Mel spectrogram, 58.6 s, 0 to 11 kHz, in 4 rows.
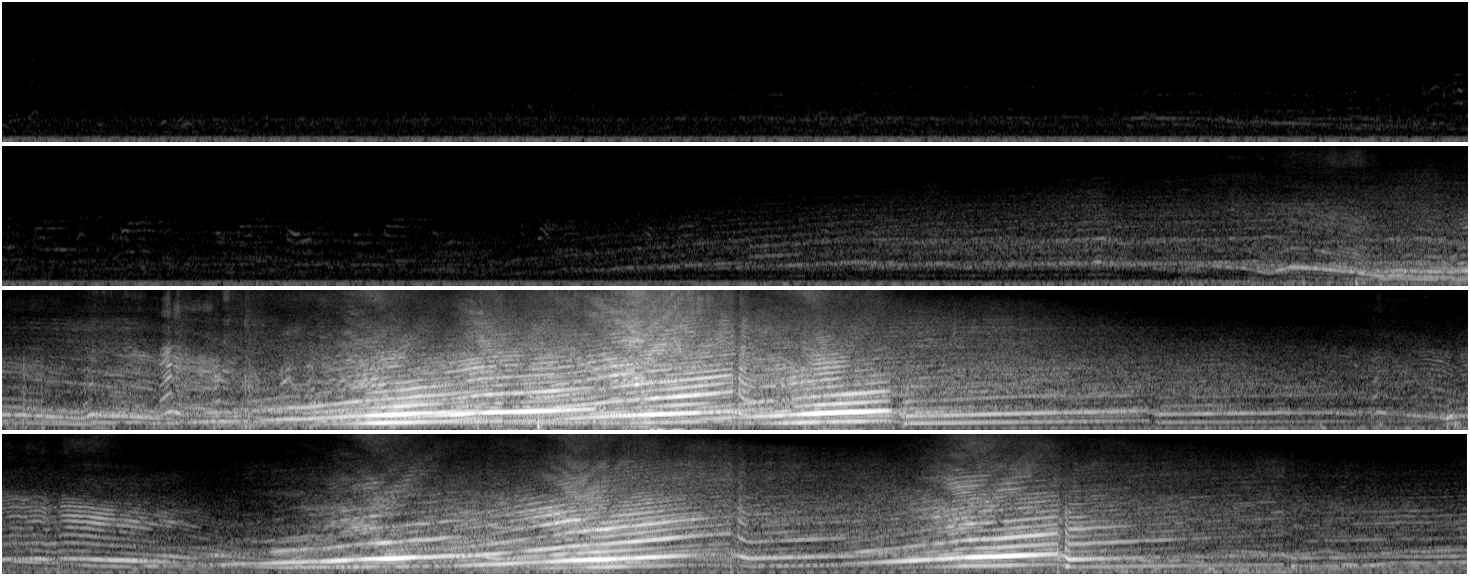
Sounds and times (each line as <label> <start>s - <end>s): Motorcycle Road Racing 20.4s - 58.6s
